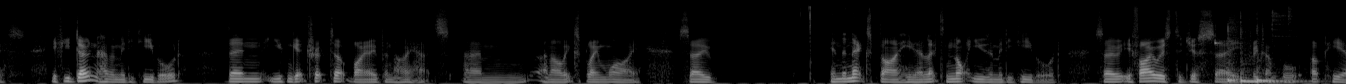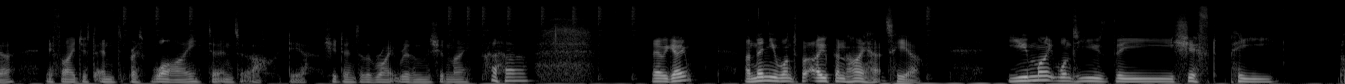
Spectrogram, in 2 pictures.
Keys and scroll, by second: 1.6 Escape, 12.0 Up, 14.4 Up, 16.0 super+z, 16.1 super+z, 16.3 super+z, 17.4 5, 17.7 y, 26.2 shift+p.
